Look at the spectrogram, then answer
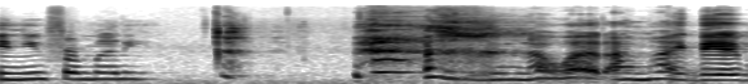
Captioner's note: chuckles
